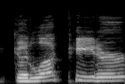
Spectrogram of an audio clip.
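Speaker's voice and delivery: put-on high, sassy teenage delivery. Retelling a movie moment where a character sounds odd: Punisher line as a sassy sixteen-year-old. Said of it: "he sounds like a sassy sixteen-year-old".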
